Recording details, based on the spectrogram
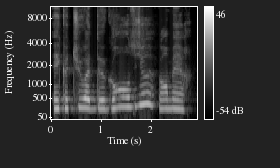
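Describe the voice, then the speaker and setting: A storyteller voicing an innocent, trusting little fairy-tale girl with a small, soft voice. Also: mid-range voice, slow pace, pitched above the performer's own voice. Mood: wondering. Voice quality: tiny, soft voice.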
